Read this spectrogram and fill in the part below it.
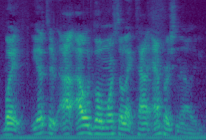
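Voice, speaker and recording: A man's voice: mid-range voice, sing-song, fast talker, far from the mic. A man hosting casual sports banter in a slangy, profane, frat-bro teasing manner. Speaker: podcast host. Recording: roomy, off-mic, faint noise.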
